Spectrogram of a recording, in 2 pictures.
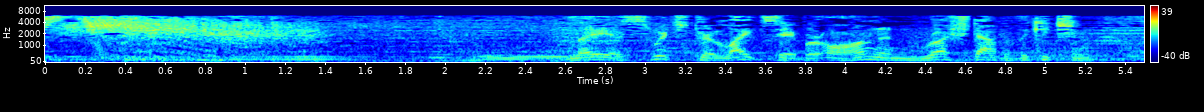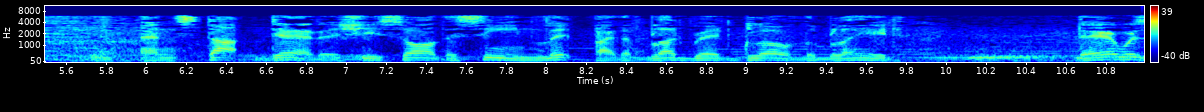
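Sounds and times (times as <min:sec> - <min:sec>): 
Star Wars blaster shot sound effect: 0:00.0 - 0:02.5
speech: 0:02.7 - 0:10.9.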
